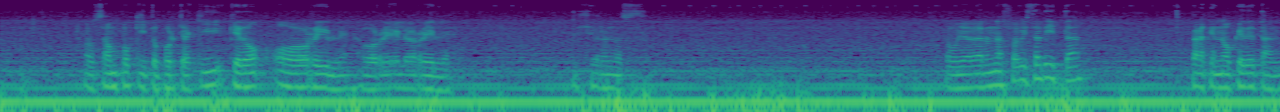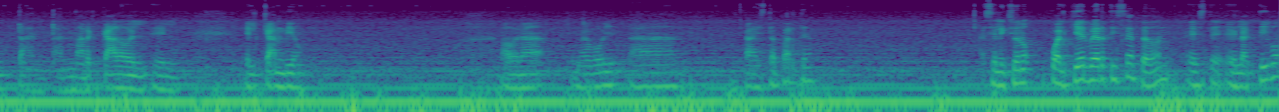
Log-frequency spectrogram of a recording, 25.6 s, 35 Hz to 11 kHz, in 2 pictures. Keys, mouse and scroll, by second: 0.2 z, 0.4 middle click, 0.8 scroll down 2, 1.7 scroll up 3, 3.1 click, 3.8 click, 4.6 scroll up 1, 4.9 click, 5.1 click, 5.3 scroll down 4, 5.5 middle click, 5.9 click, 6.3 scroll up 3, 6.6 click, 6.9 click, 7.3 click, 7.5 click, 7.7 click, 7.9 click, 8.1 click, 8.3 click, 8.7 click, 8.9 click, 9.1 click, 9.3 click, 9.5 click, 9.7 click, 9.9 click, 10.1 click, 10.3 click, 10.5 click, 10.7 click, 10.9 click, 11.1 click, 11.3 click, 11.7 click, 11.9 click, 12.1 click, 12.3 click, 12.4 middle click, 12.8 click, 13.2 click, 13.4 click, 13.5 middle click, 14.0 click, 14.8 middle click, 15.3 click, 15.7 click, 15.9 click, 16.1 click, 16.3 click, 16.5 click, 17.1 click, 17.4 scroll down 3, 18.7 v, 19.9 click, 20.9 click, 21.8-22.3 scroll up 5, 23.4 shift+right click, 23.8 middle click, 24.5 shift+right click, 24.9 scroll up 2, 25.5 scroll up 1.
